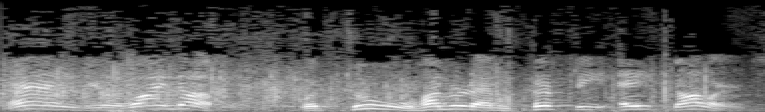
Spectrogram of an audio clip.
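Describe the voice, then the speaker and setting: A man's voice: sits high, expressive, a little slow, a loud crowd, heavy background noise. A man announcing on a quiz show, reading scores and introductions in a polished, upbeat manner. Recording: lo-fi vintage broadcast recording with audience.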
